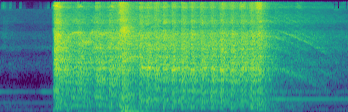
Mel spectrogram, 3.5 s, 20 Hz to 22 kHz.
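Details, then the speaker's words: 2019 Camaro SS, 6.2 L LT1 V8, during stuck-injector repair with all injectors confirmed plugged in: starter cranks steadily about two seconds but never catches; extended crank, no start, cause unknown, it later started with nothing changed. "That was really weird. It failed to start a few times and we changed nothing and then it failed to start again and then it started up."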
